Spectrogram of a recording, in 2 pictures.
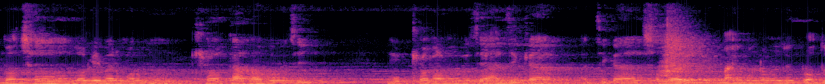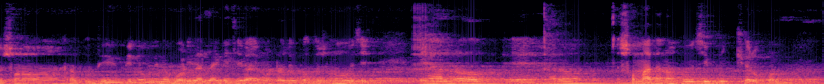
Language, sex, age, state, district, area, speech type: Odia, male, 18-30, Odisha, Puri, urban, spontaneous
